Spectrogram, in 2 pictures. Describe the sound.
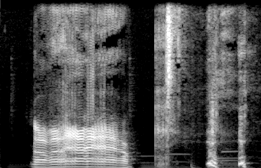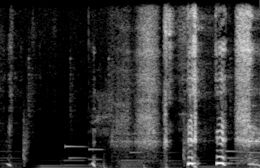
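A person imitates a mighty howl with their voice, a loud, sustained howl-like cry lasting about a second, then breaks into short bursts of talk and vocal noises.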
